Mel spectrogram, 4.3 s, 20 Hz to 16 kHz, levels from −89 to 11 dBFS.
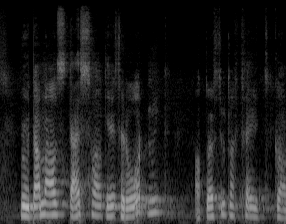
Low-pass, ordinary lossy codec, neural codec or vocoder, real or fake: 14.4 kHz; none; codec, 44.1 kHz, 2.6 kbps, DAC; fake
